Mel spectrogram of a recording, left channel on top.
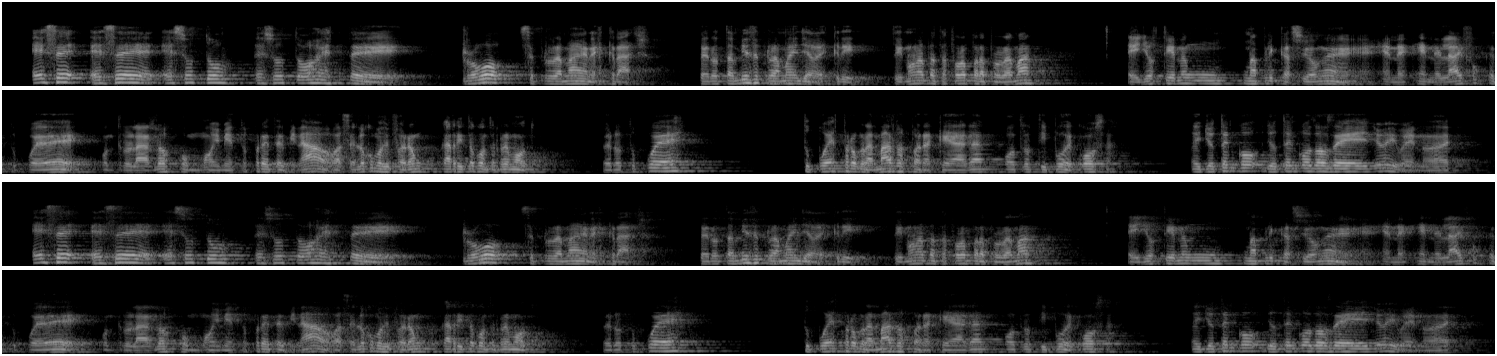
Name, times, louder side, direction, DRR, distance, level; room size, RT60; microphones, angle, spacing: voice 1, 0.3-4.0 4.6-6.5 7.0-8.5 8.9-10.3 11.3-14.9 15.2-20.2 20.9-21.8 23.0-26.1 26.8-29.4, left 3 dB, 80° left, 9 dB, 2.1 m, -32 dB
26.0 x 19.0 x 8.6 m, 1.0 s
head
